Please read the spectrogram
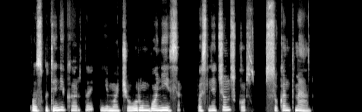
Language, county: Lithuanian, Kaunas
